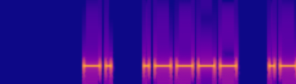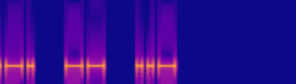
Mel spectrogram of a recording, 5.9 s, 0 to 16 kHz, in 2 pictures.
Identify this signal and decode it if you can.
Morse code, heard as a keyed tone, about 22 wpm, spaced as for 16 wpm, 700 Hz. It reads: N1PMU
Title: USA Call Signs - 2x Character Spacing - 22wpm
